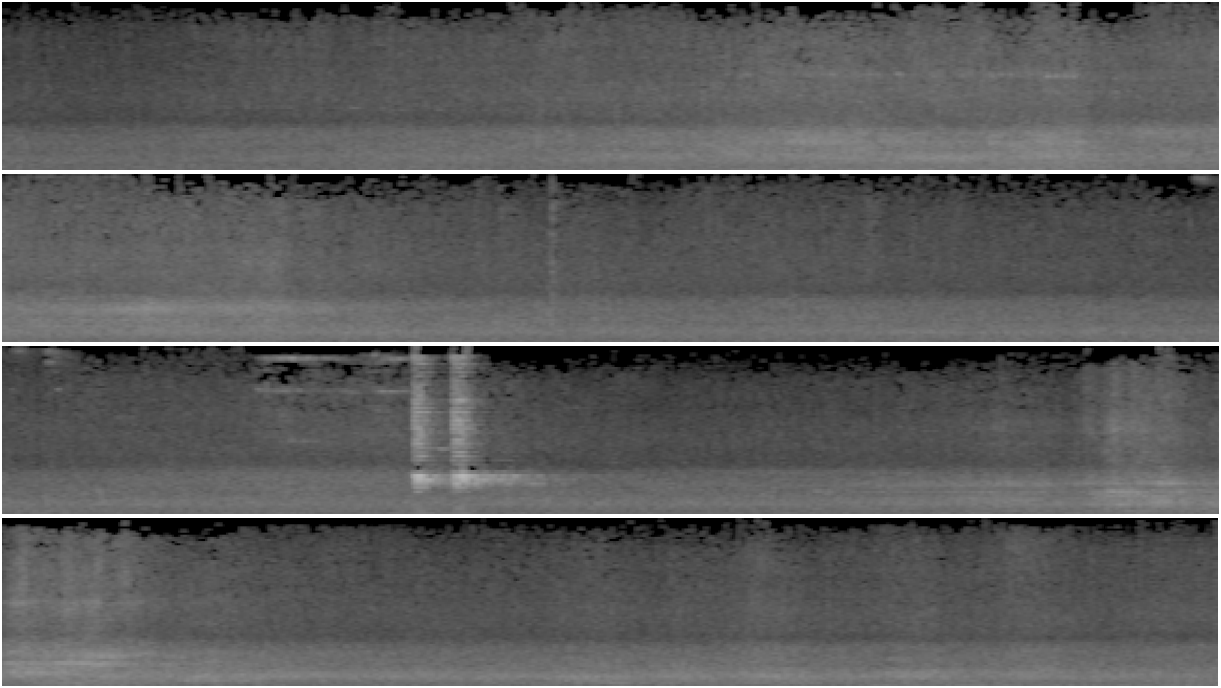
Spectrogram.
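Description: City street traffic: cars passing on the road beside the pavement, swelling twice as vehicles go by. A little past the middle, two short high-pitched beeps sound in quick succession.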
